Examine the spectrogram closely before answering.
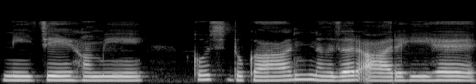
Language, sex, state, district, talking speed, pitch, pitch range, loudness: Hindi, male, Chhattisgarh, Raipur, 100 wpm, 190 Hz, 185-195 Hz, -17 LUFS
